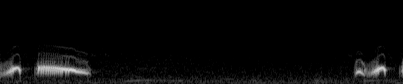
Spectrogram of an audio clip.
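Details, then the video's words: Decoy spotted dove cooing to lure wild doves: the clip opens on a short coo and a long, low, falling note, then after a pause of nearly three seconds a new rising double coo begins. "Tiếng cu gáy kích bổi cực nhạy / CU gáy thúc gù gáy đủ bài kích bổi cực nhạy"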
